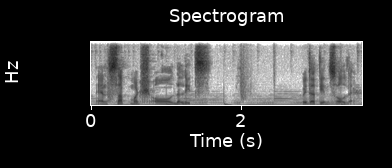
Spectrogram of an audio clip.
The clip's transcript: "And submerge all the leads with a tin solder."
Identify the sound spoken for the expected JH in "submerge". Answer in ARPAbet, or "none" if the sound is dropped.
CH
